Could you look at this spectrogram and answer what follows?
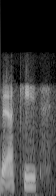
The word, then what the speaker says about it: Maki: is David Mackey, and he's part of the Historical Society as well, and that's spelled M-A-K-I. It's the Finnish name Mackey.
